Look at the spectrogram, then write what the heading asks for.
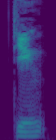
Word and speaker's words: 鼎: In today's video, we'll teach you the Chinese character for cauldron, pronunciation. Ding.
